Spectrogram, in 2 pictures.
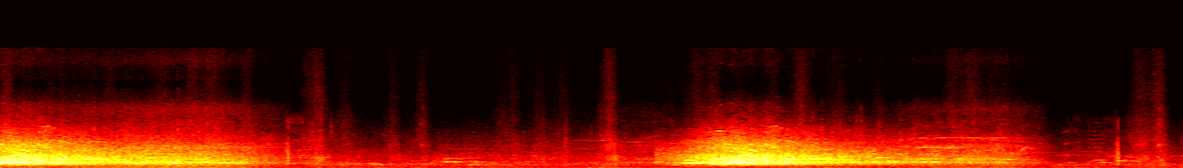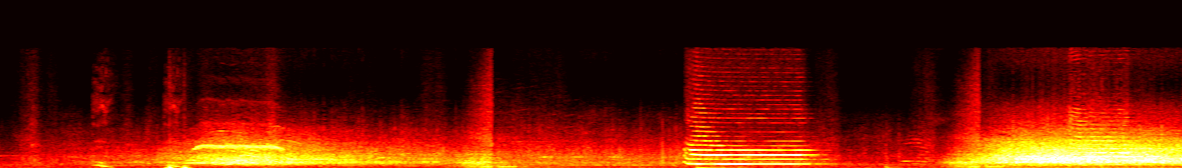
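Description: A large crowd cheers in loud swells that rise and fade.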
